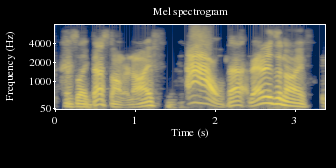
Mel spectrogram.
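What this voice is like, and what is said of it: Put-on Australian accent. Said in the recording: “Talked with an Australian accent.”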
